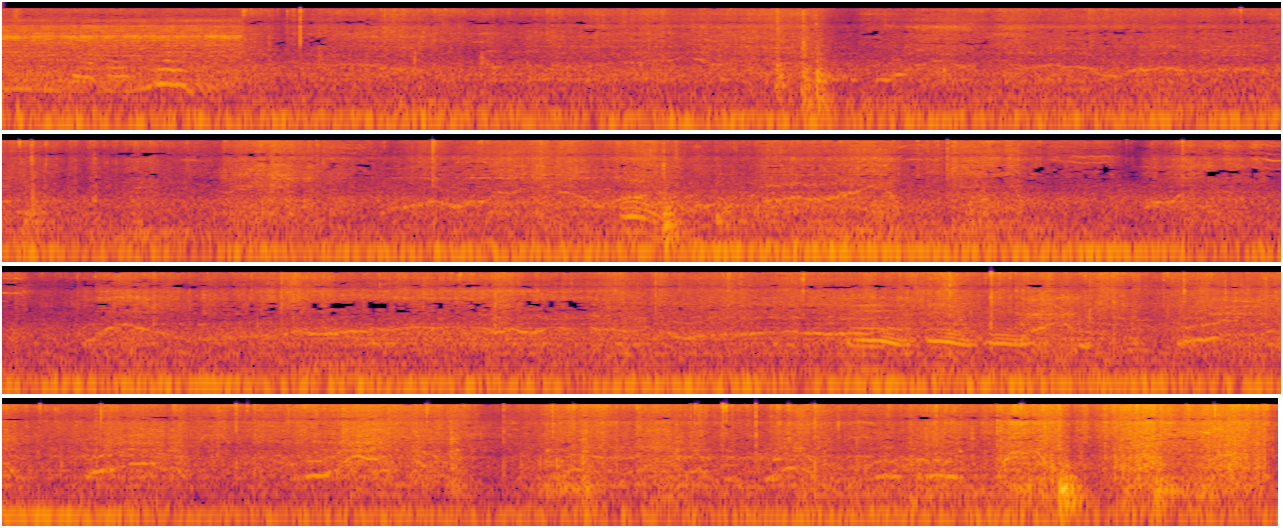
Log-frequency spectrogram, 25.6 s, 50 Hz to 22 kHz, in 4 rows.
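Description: Electric drive motors of RC rock crawlers, a Redcat Gen8 Scout II and a Danchee RidgeRock, whining as they crawl over rocks, the pitch rising and falling with the throttle. Scattered clicks and scrapes of tyres on rock and leaf litter come through.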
